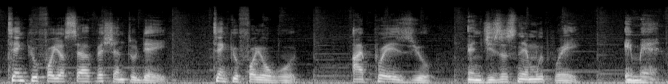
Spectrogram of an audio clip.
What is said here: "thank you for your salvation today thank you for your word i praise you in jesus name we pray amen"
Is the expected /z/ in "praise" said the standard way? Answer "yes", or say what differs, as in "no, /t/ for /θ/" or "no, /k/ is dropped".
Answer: yes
